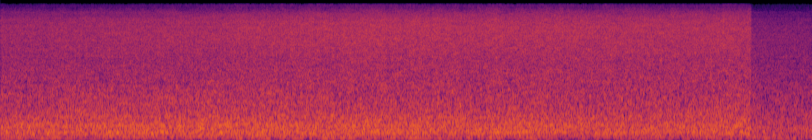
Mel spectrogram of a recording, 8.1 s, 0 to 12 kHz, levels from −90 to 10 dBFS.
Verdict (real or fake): fake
